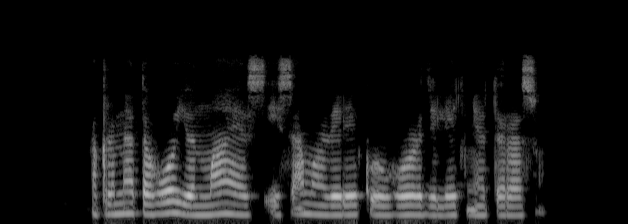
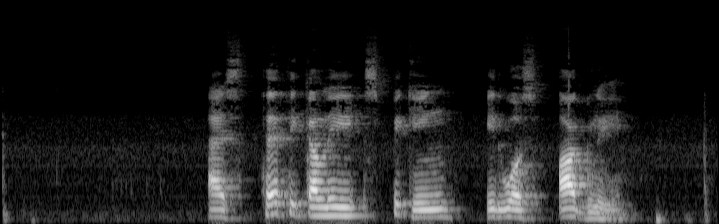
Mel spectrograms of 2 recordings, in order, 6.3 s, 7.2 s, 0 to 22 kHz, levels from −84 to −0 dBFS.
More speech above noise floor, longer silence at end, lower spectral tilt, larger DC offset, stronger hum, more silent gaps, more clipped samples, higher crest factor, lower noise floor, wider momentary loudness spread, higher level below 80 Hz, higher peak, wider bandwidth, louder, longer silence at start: first, over 58 dB vs 43 dB; first, 0.9 s vs 0.55 s; second, -5 dB/octave vs -7.5 dB/octave; neither; neither; neither; neither; about the same, 18 dB vs 22 dB; first, under -90 dBFS vs -61 dBFS; second, 9 LU vs 17 LU; second, -74 dBFS vs -56 dBFS; second, -16 dBFS vs 0 dBFS; about the same, 8.2 kHz vs 8.4 kHz; second, -32 LUFS vs -19 LUFS; second, 0.9 s vs 2.1 s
